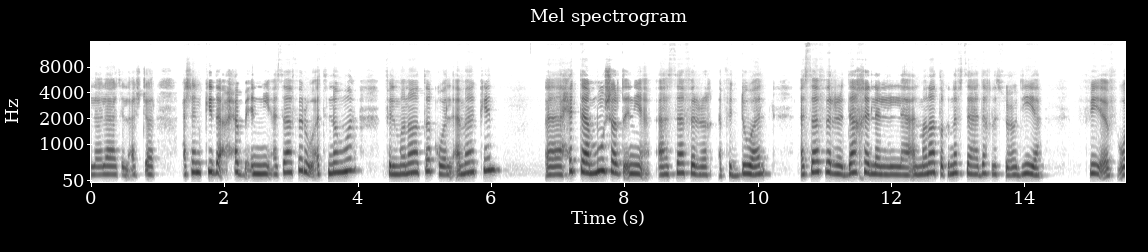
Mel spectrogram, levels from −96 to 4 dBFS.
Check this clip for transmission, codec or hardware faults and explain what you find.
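Nothing wrong is audible anywhere in this speech recording.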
